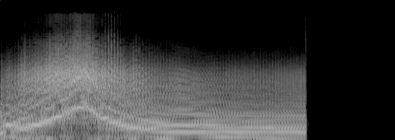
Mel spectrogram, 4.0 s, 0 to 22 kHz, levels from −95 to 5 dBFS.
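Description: At 3.05 s the audio has a cut-off end: the final stretch of buffers was never written or played, so the sound stops mid-event and falls straight to digital silence with no natural decay, holding that silence through to the end.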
